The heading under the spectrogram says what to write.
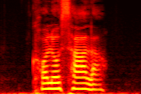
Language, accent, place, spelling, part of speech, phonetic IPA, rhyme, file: German, Germany, Berlin, kolossaler, adjective, [ˌkolɔˈsaːlɐ], -aːlɐ, De-kolossaler.ogg
- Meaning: 1. comparative degree of kolossal 2. inflection of kolossal: strong/mixed nominative masculine singular 3. inflection of kolossal: strong genitive/dative feminine singular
